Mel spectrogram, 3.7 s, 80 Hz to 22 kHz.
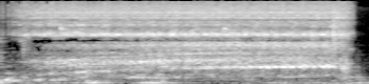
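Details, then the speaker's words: New Lectric XPedition 2.0 cargo e-bike hub motor, stationary: smooth steady high whine spinning freely, no grinding or clicking; as powerful as the old motor but quieter, normal running. "Motor still as powerful, but quieter on the new one. This is the sound of the new motor."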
